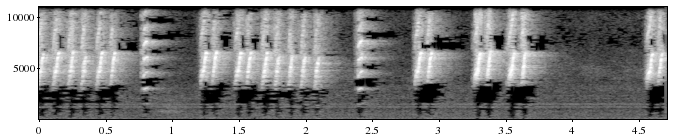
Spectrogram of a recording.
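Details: Cucak kinoy, the grey-cheeked bulbul, singing for training and luring: rapid bursts of high, sharp, stuttering notes in quick clusters, separated by short pauses.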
